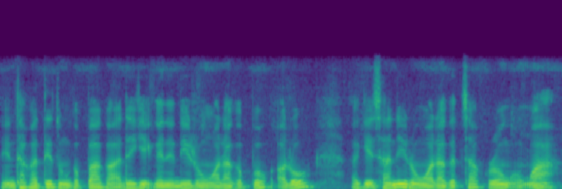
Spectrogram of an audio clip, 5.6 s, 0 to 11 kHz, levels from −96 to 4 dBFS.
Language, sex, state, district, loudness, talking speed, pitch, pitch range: Garo, male, Meghalaya, West Garo Hills, -17 LUFS, 115 wpm, 120 Hz, 110-145 Hz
